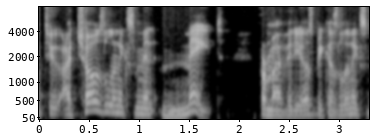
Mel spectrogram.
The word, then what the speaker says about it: MATE: I found Linux Mint Mate runs better in a VM for me. And yeah, that Mate. Mate. It's spelled mate, man. I know. It's mate.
